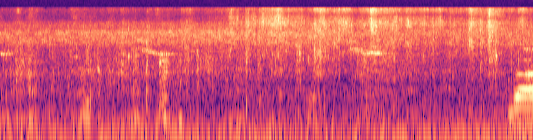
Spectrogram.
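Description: Horses at a fence chewing corn husks, with faint crunching and ticking, and a few short, high bird chirps over a steady low hum.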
